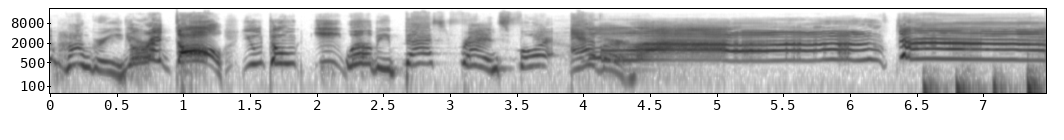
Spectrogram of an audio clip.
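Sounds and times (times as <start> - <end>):
speech: 0.2 - 5.7
girl screaming: 4.0 - 7.4
faint low thumps: 6.5 - 7.4.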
